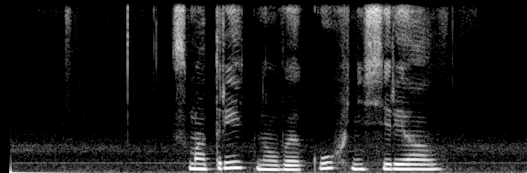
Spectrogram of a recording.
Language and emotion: Russian, sad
